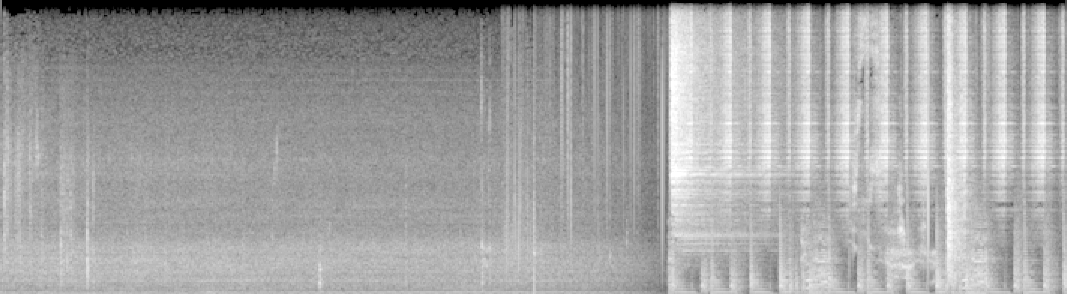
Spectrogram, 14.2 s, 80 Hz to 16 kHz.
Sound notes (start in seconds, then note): 6.6 record player starts; 8.8 house music playing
